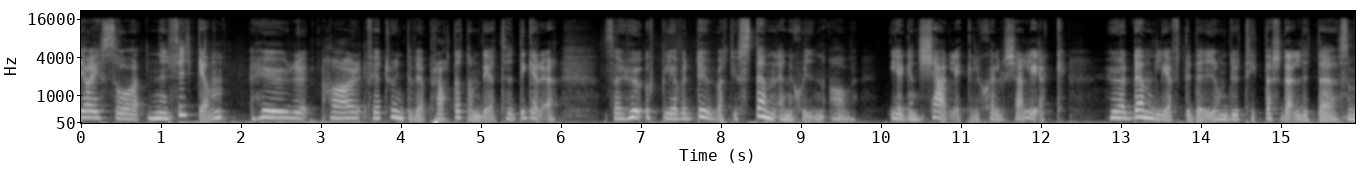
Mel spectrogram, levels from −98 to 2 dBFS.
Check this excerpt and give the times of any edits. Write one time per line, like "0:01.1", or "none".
0:03.6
